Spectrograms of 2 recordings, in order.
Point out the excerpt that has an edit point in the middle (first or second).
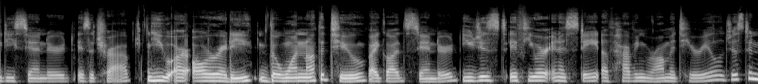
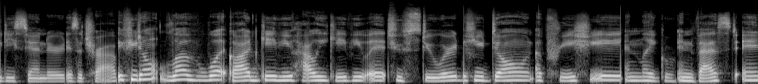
second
